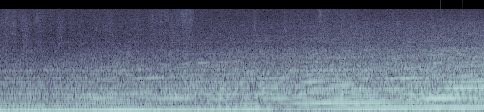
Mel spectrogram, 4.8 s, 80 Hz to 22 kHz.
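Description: Mazda RX-8's 1.3-litre twin-rotor Wankel rotary engine pulling hard from about 3,000 rpm, its pitch rising slowly and smoothly as the revs climb, heard from inside the cabin. The car runs a non-original aftermarket exhaust.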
